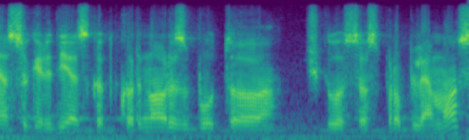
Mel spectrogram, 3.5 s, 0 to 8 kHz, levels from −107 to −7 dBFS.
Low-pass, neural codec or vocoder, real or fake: 7.2 kHz; none; real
